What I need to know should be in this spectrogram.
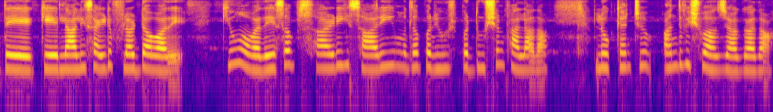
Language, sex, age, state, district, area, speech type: Dogri, female, 30-45, Jammu and Kashmir, Udhampur, urban, spontaneous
